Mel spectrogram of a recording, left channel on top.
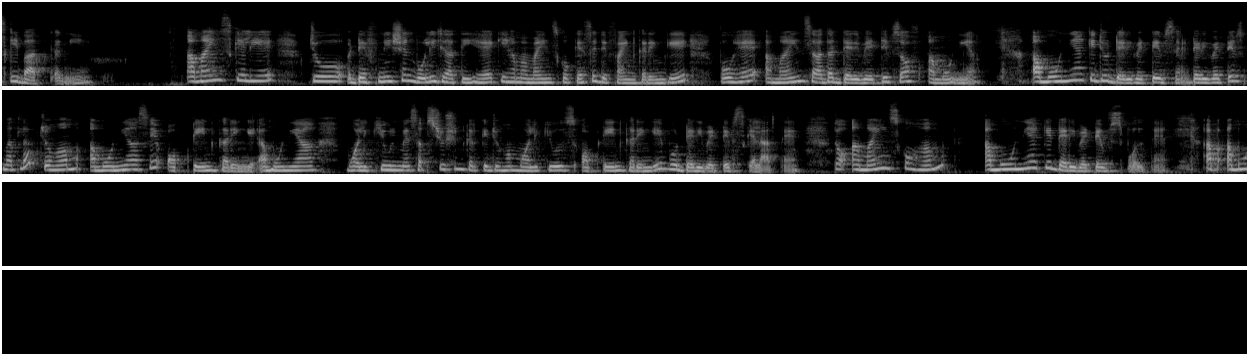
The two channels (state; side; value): silent; right; digital silence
